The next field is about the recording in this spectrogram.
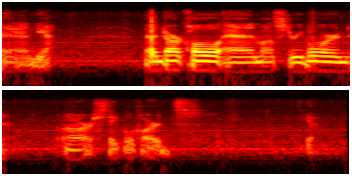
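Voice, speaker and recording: A man speaks very slowly at a medium pitch, flat and monotone, with long, frequent pauses and big swings in loudness. Noticeable background noise sits behind him. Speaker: card game deck reviewer. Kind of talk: casual talk to camera. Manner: flat, low-energy.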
